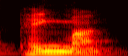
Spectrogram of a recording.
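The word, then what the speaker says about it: 백만: is a hundred so written as Pikmin pronounced as ping month and then how many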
